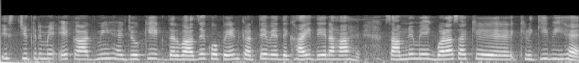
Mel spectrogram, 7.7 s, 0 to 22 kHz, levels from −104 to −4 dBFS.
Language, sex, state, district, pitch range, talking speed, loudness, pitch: Hindi, female, Uttar Pradesh, Hamirpur, 255-290 Hz, 200 wpm, -17 LUFS, 270 Hz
